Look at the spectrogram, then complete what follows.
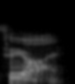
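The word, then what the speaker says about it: T.I.: It's just pronounced T-I.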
